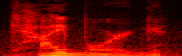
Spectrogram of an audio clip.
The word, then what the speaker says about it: Kiborg: Kyborg.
